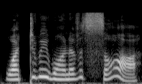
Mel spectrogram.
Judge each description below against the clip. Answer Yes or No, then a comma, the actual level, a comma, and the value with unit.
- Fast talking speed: Yes, fast, 295 wpm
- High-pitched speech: Yes, very high, 260 Hz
